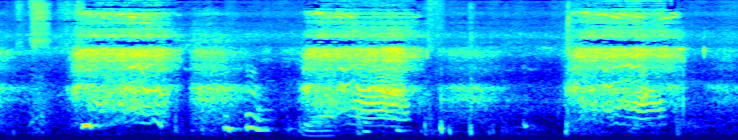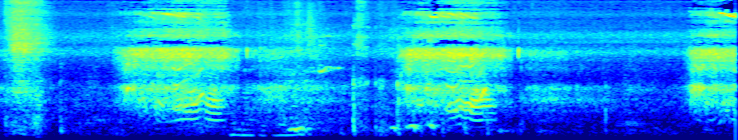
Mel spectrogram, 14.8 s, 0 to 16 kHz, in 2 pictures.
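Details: Sleep recording of snoring: rhythmic snores with a whistly, wheezy edge on each breath, about 22 breaths a minute, over faint room noise.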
